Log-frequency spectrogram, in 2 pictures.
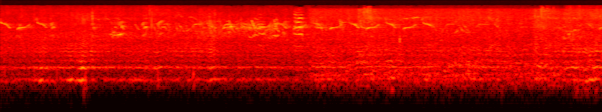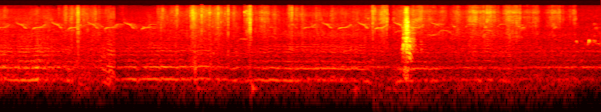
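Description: Flying insects buzzing steadily, with a single sharp, loud sound about fifteen seconds in.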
